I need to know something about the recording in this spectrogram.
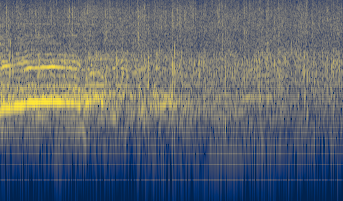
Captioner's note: cheering and applause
